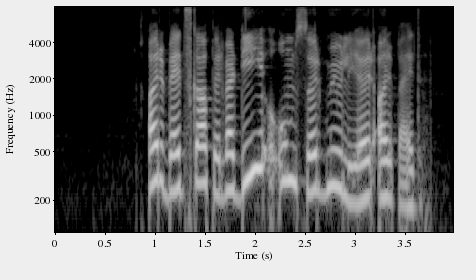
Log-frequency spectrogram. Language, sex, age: Norwegian, female, 26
